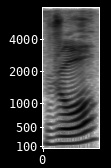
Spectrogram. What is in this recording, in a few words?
"rhuo9", taiwanese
